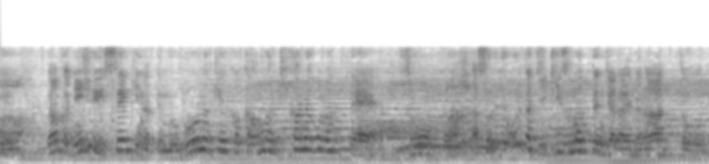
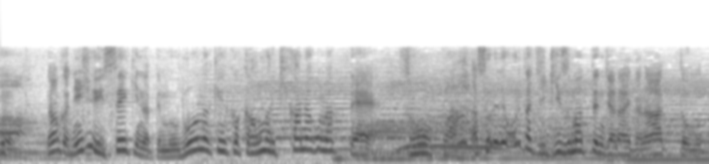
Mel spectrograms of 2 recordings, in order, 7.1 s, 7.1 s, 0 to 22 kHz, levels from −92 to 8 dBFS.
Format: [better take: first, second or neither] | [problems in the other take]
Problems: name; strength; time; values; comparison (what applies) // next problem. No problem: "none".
second | background sound (Musical instrument); 19 dB below the speech // room echo; dies away in 0.3 s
